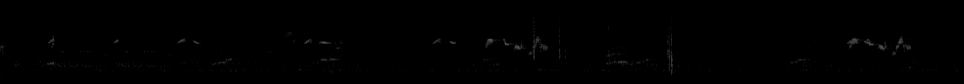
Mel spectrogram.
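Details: Red-whiskered bulbul during bird trapping at Chùa Hương, Mỹ Đức, on 11 November 2017. Short, bright, warbled phrases of two to four notes come in irregular bursts, with a quicker chattering run near the end. The recording is faint over steady outdoor noise, with a few sharp clicks.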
